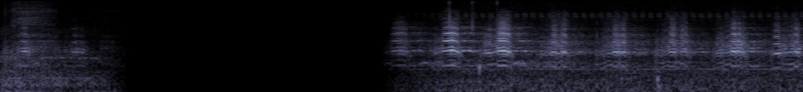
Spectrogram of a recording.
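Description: Peregrine falcon calling: a rapid run of harsh, repeated notes, about five a second, starting after a short silence about two seconds in.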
